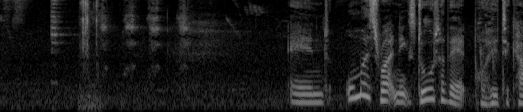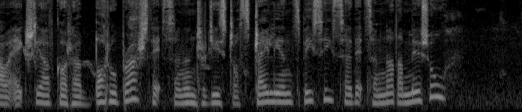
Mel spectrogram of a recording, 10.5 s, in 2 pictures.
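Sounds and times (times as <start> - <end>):
faint hiss: 0.0 - 10.4
camera shutter clicks: 0.8 - 1.1
speech: 2.9 - 10.0.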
